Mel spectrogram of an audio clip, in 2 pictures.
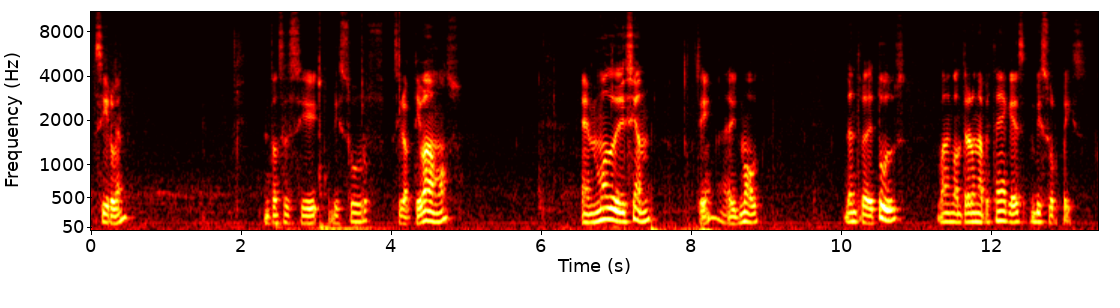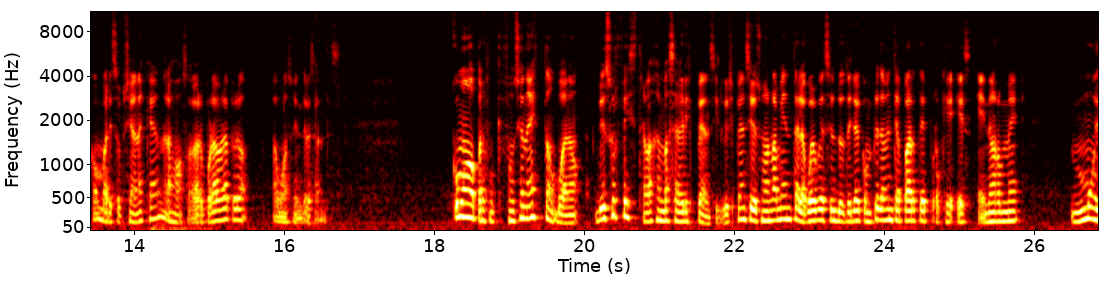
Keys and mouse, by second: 3.1 b, 3.3 s, 3.5 u, 5.7 click, 6.5 alt+click, 6.7 alt+s, 10.1 click, 11.4 middle click.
